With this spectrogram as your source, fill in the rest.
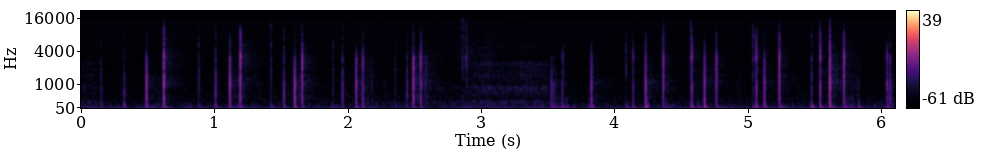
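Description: Long acrylic nails scratch and tap a small, hollow pink plastic compact case with a wavy raised pattern. About two dozen crisp, bright clicks ring out in quick, uneven succession, and a short stretch of soft, steady scratching over the patterned surface comes in the middle. Each tap dies away almost instantly, leaving a dry, close clatter.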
